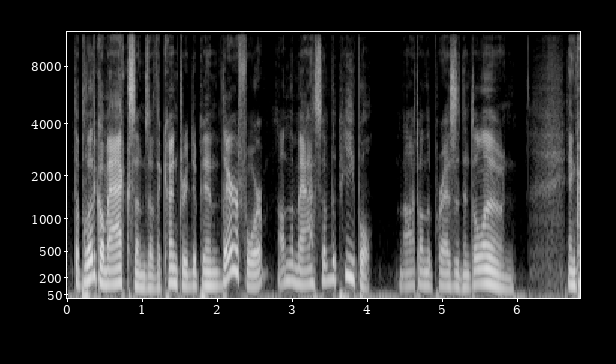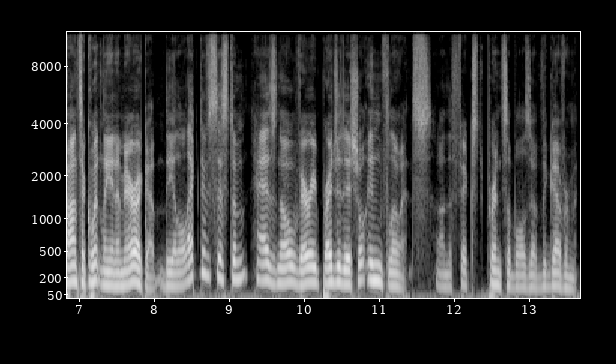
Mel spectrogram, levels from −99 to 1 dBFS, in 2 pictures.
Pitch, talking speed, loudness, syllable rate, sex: 140 Hz, 165 wpm, -20 LUFS, 6.1 syllables/s, male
